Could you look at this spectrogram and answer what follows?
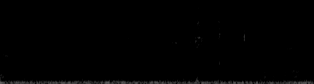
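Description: Scissors snip through a fabric quilt block, cutting it diagonally from point to point into two triangles; soft, close, irregular cuts sit over a low steady hum, with no talking.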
